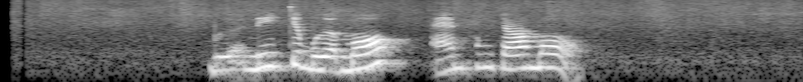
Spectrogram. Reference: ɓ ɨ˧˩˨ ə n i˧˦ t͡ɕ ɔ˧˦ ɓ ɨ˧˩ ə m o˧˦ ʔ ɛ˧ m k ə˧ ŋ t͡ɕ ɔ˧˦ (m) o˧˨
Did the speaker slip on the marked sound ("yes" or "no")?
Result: no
